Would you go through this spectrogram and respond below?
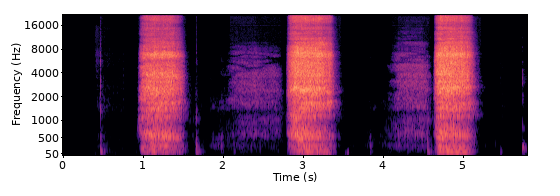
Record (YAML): exhalation_length: 5.8 s
exhalation_amplitude: 29141
exhalation_signal_mean_std_ratio: 0.42
survey_phase: beta (2021-08-13 to 2022-03-07)
age: 18-44
gender: Male
wearing_mask: 'No'
symptom_none: true
smoker_status: Ex-smoker
respiratory_condition_asthma: false
respiratory_condition_other: false
recruitment_source: REACT
submission_delay: 2 days
covid_test_result: Negative
covid_test_method: RT-qPCR
influenza_a_test_result: Negative
influenza_b_test_result: Negative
